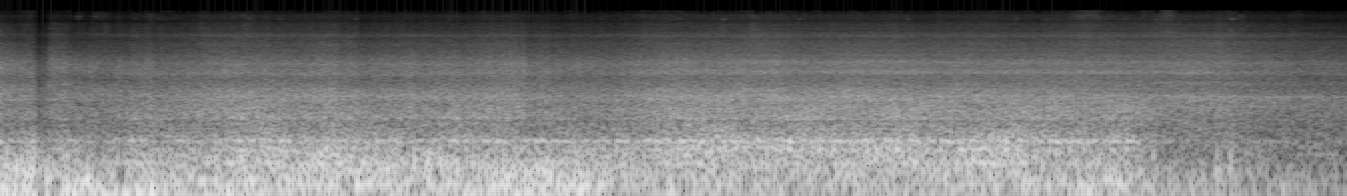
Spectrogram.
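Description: Passenger train crossing a steel girder railway bridge: a loud, steady rumble with a drone, fading away over the last couple of seconds as the train passes.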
